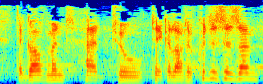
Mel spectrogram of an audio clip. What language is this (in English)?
English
